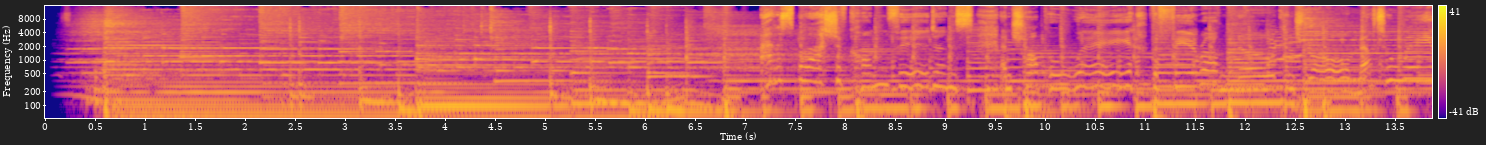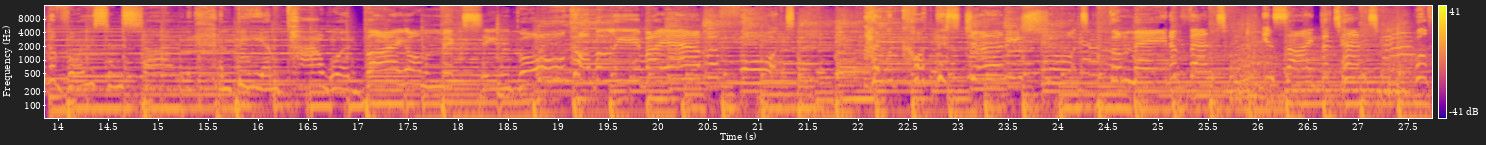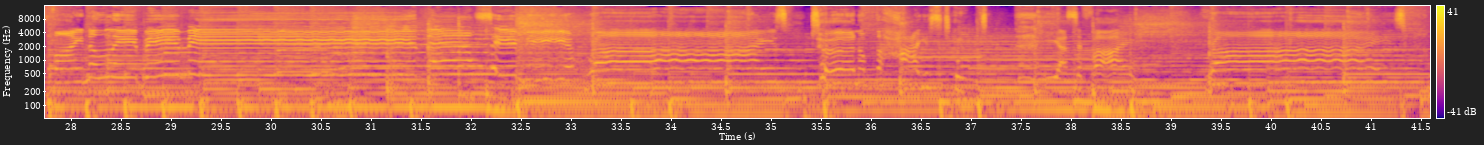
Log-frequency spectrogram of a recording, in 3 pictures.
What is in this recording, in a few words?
rise vocals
